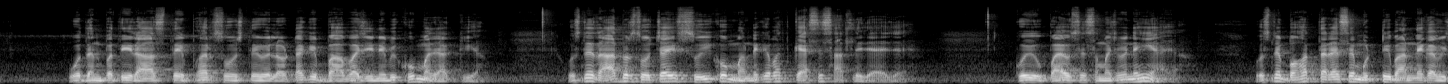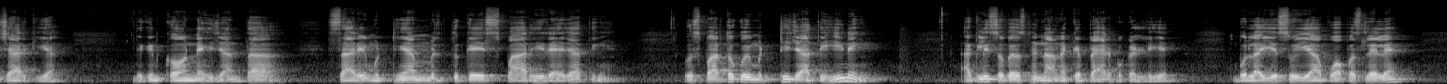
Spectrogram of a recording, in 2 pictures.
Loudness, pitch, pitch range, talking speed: -16 LUFS, 100 Hz, 90-110 Hz, 170 wpm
